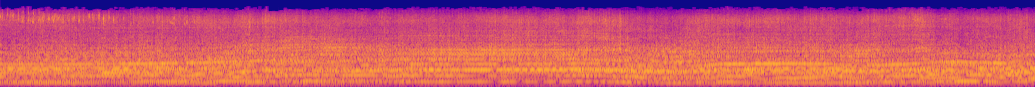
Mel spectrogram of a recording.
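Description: Drag-racing sport bike doing a burnout: its engine is held at high, steady revs that rise and dip slowly as the rear tyre spins.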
